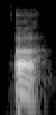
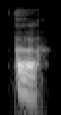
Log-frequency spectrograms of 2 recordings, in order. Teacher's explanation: the sound is made with your mouth slightly open and relaxed and without moving your tongue it comes from the throat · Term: schwa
